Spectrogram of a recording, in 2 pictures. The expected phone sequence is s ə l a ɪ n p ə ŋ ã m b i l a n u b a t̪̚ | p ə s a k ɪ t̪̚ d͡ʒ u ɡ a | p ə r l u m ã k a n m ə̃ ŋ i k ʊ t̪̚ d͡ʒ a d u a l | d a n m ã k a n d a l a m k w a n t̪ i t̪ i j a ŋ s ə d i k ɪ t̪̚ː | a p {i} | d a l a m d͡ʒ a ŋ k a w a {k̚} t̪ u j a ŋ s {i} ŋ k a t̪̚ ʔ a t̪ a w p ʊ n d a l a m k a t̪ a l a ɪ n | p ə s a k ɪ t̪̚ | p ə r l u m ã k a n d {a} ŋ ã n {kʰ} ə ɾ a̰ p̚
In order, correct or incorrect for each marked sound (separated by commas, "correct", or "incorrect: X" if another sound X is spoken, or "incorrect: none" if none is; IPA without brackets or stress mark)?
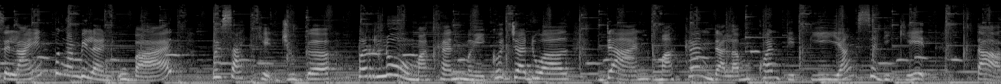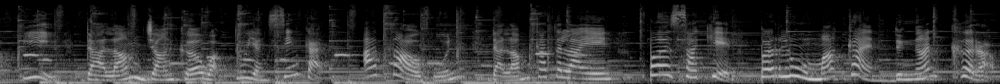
correct, correct, correct, incorrect: ə, correct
